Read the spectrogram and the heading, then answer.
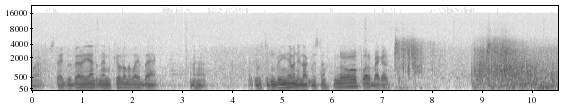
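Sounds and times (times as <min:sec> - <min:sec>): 
speech: 0:00.5 - 0:02.6, 0:03.2 - 0:03.6, 0:04.3 - 0:07.4
sea mine exploding after gunfire: 0:07.2 - 0:10.5.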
